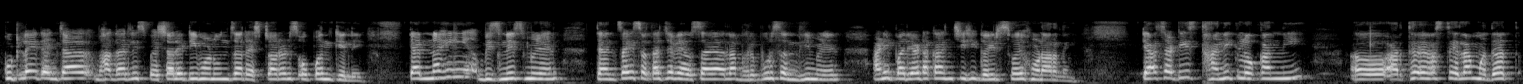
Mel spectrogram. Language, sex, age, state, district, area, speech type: Marathi, female, 30-45, Maharashtra, Pune, urban, spontaneous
